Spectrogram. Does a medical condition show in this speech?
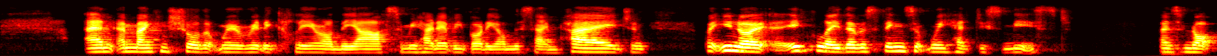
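Yes: cleft palate; dental services.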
